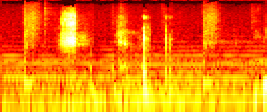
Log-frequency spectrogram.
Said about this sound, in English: Yeah, Duck Quack, man.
